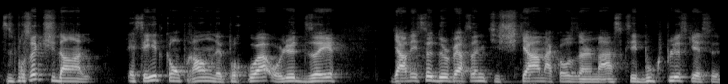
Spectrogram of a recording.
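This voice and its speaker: On a very clean recording with a silent background, a man with a fairly high pitch speaks in an unremarkable speaking voice with ordinary pitch variation. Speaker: stand-up comedian. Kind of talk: casual interview.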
